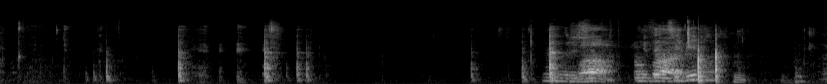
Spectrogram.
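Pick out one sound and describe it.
A man bites and chews crunchy food close to the microphone.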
